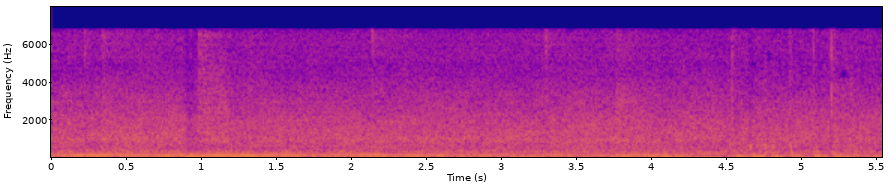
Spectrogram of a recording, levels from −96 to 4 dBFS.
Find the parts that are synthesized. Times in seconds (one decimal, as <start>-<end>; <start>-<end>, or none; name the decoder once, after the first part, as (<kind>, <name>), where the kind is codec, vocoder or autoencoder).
0.0-0.9 (codec, DAC); 1.3-4.6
